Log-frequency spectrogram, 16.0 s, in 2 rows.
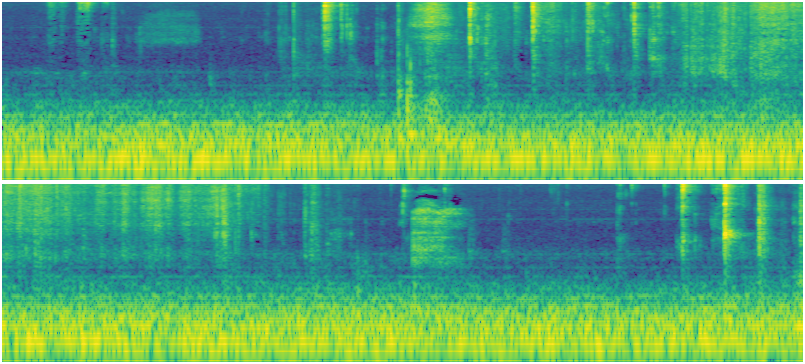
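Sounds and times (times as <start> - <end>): low hum: 0.0 - 16.0
chewing with crunches: 4.5 - 7.5, 13.4 - 16.0.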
